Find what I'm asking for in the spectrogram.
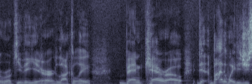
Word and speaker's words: Banchero: Banchero, yeah.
